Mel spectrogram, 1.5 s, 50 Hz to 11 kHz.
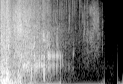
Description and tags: Created for a video game I'm developing with a bunch of friends. Perfect for a headshot in a shooter video game or when an enemy's head/body is reduced to a bloody pulp by a powerful attack. Works just as well when you combine with another sound(like an explosion, rifle shot, etc.) Could work well for a action film as well!
Made using a lot of sounds I collected from a lot of different sources. Produced with Ableton Live 9.
exploding-flesh, gore-splatter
